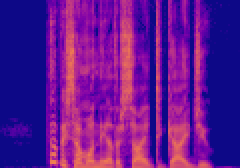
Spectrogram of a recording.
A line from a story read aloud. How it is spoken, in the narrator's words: he barked a laugh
